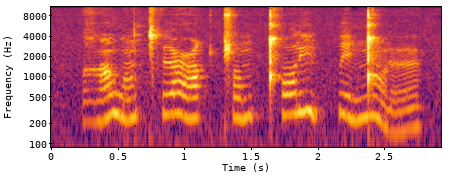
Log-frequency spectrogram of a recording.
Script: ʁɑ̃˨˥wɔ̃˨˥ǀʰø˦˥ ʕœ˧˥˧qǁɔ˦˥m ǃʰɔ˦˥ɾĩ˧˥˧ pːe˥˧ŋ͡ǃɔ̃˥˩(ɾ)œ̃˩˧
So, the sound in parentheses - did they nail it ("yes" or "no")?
yes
